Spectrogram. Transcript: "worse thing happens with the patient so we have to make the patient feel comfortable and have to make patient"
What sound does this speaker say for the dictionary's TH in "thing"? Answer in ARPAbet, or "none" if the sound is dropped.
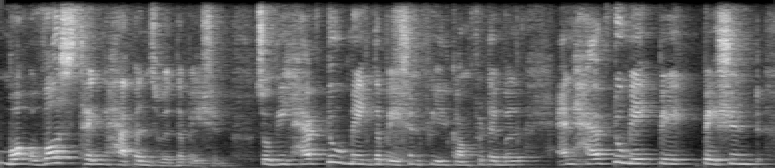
T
